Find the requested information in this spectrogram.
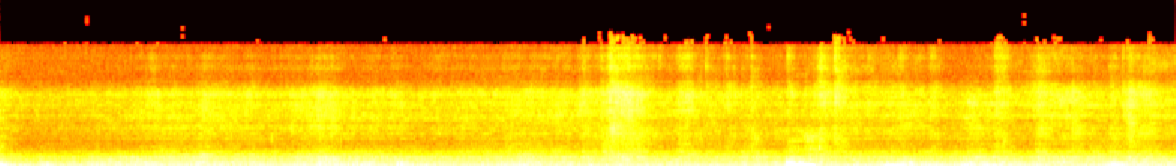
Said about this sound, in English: Oh. Of course. Bees.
